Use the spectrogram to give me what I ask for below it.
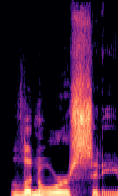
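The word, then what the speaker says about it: Lenoir City: If you guys didn't happen to be in the YouTube channel, even though uh the name of the town looks French, it is pronounced Lenor City by locals despite it being spelled like a French wild.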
